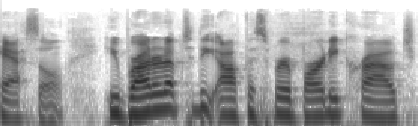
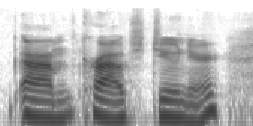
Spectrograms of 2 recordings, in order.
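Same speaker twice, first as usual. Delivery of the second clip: ordinary delivery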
